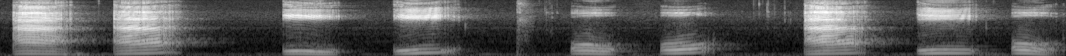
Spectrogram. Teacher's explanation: Hamzah dia keluar dari aqsal halqi atau tenggorokan yang paling bawah. Jadi tenggorokan yang paling bawah di sini ya.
